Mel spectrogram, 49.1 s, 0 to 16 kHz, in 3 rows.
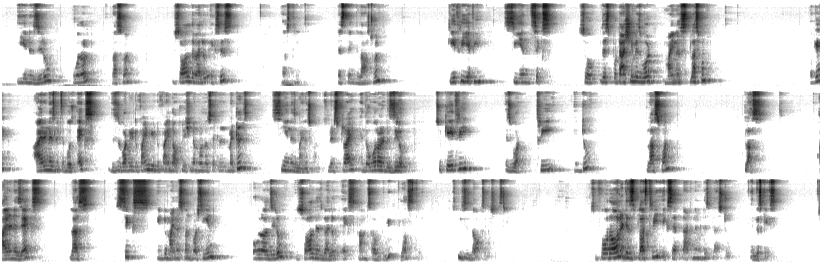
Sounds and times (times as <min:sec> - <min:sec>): Speech: 0:00.3 - 0:02.6, 0:03.4 - 0:04.6, 0:05.6 - 0:06.0, 0:06.8 - 0:07.7, 0:09.0 - 0:11.0, 0:11.6 - 0:14.1, 0:16.2 - 0:16.4, 0:17.0 - 0:24.5, 0:25.1 - 0:25.8, 0:26.4 - 0:28.2, 0:29.3 - 0:29.8, 0:31.2 - 0:31.6, 0:32.7 - 0:37.1, 0:37.8 - 0:41.0, 0:41.8 - 0:42.8, 0:44.5 - 0:48.2.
